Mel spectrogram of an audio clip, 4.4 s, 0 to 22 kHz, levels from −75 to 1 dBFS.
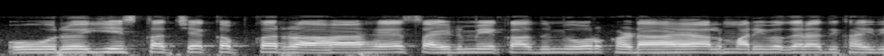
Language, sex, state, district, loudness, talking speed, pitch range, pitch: Hindi, female, Haryana, Jhajjar, -12 LUFS, 245 wpm, 190-205 Hz, 195 Hz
